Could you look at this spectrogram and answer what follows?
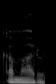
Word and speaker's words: Kamaru: umari is like no it's not kumaru pro it's kamaru so obviously I have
